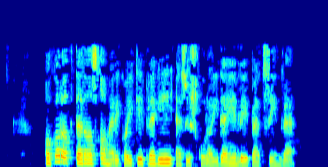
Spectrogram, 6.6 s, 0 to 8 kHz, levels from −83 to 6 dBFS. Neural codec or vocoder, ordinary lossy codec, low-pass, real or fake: none; MP3, 24 kbps; 7.2 kHz; real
